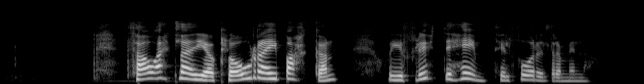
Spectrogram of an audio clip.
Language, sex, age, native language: Icelandic, female, 40-49, Icelandic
